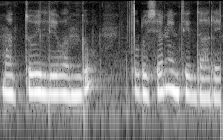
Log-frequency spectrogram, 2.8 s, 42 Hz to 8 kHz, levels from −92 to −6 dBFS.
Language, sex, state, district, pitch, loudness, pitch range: Kannada, female, Karnataka, Bidar, 240 Hz, -15 LUFS, 230-255 Hz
